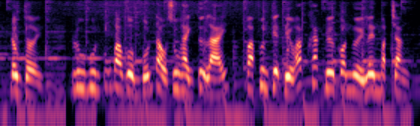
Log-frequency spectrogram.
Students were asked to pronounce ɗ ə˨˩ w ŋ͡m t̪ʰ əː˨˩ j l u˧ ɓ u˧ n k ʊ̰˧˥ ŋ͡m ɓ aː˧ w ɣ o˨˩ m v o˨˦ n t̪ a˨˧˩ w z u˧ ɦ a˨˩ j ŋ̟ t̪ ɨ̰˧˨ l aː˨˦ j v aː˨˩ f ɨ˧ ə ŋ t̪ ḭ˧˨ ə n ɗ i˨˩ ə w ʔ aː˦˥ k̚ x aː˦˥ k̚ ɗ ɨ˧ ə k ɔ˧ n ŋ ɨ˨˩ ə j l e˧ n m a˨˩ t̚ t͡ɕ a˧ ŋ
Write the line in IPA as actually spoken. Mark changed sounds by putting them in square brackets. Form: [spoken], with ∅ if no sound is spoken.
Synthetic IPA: ɗ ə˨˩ w ŋ͡m t̪ʰ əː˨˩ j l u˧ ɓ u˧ n k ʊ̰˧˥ ŋ͡m ɓ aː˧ w ɣ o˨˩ m v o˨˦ n t̪ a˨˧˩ w z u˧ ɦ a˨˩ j ŋ̟ t̪ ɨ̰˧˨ l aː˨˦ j v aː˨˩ f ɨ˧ ə ŋ t̪ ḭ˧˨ ə n ɗ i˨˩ ə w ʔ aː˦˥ [p̚] x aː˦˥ k̚ ɗ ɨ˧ ə k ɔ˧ n ŋ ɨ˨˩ ə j l e˧ n m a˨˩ t̚ t͡ɕ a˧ ŋ

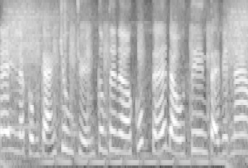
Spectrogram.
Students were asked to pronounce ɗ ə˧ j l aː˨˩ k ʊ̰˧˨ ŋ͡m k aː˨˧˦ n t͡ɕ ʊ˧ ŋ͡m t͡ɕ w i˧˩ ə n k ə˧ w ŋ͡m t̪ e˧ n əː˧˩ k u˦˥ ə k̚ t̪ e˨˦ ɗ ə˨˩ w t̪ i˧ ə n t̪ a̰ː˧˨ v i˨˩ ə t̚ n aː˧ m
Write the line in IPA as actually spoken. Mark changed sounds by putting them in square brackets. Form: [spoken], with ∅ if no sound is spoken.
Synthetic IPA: ɗ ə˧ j l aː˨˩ k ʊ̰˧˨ ŋ͡m k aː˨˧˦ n t͡ɕ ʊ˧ ŋ͡m t͡ɕ w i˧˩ ə n k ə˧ w ŋ͡m t̪ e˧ n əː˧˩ k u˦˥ ə k̚ t̪ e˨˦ ɗ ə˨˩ w t̪ i˧ ə n t̪ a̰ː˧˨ v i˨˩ ə t̚ n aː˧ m

